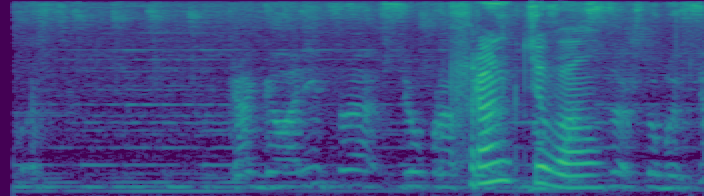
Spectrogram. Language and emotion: Russian, neutral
